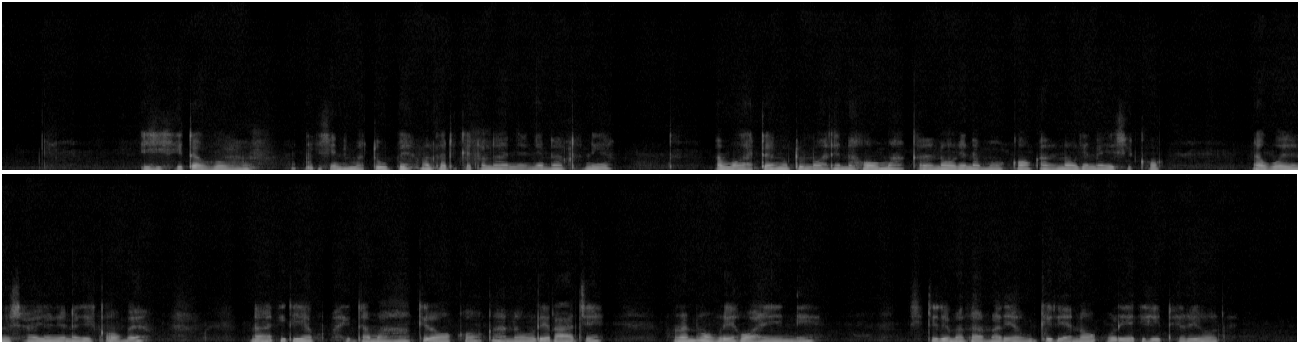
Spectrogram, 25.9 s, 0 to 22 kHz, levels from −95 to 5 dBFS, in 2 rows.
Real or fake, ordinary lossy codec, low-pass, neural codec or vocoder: fake; none; none; codec, 44.1 kHz, 7.8 kbps, DAC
